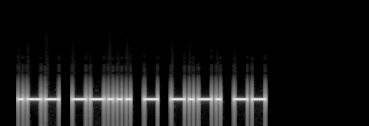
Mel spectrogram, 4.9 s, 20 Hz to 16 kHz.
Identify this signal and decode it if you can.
Morse code, heard as a keyed tone, about 20 wpm, 700 Hz. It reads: W7TCM
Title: USA Call Signs Repeated 2x 20wpm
